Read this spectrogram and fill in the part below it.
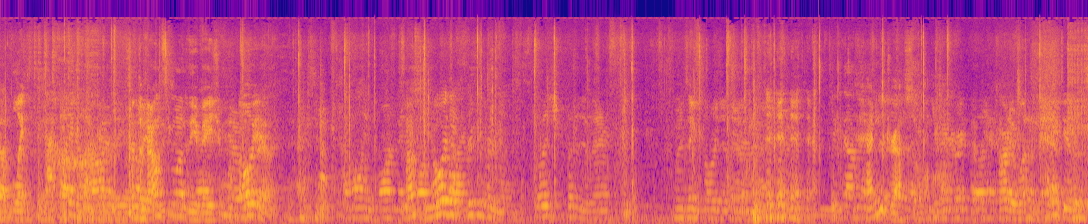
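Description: Playing cards slap and slide onto a table.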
